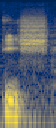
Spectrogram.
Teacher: the S, of course, is going to be slender, so it's ish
